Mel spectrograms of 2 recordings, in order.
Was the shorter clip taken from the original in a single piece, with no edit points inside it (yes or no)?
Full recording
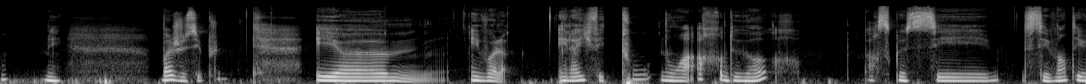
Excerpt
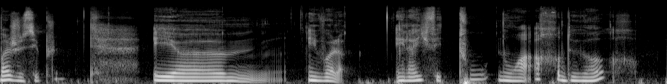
yes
